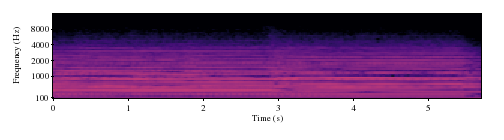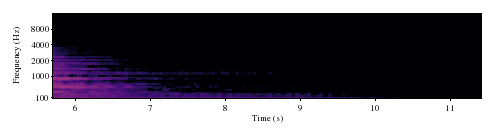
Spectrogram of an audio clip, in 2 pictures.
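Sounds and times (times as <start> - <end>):
organ prelude: 0.0 - 7.3.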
